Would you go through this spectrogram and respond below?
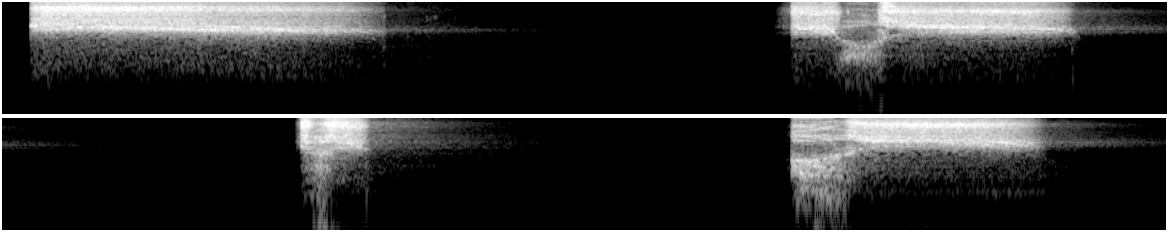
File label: Shush Spoken, The word 'Sssssssh' 'Hush' and 'Shush' whispered in male voice x 4; Whispering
